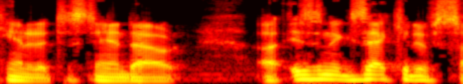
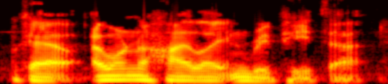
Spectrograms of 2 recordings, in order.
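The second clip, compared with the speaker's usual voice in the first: usual speaking voice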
